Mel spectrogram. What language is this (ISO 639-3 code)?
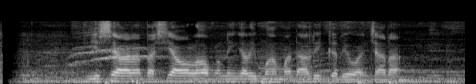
sun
